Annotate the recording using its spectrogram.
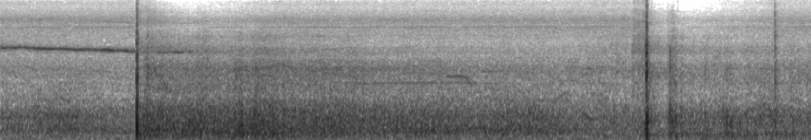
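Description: A firework bursts with a loud bang that rumbles and echoes far off.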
